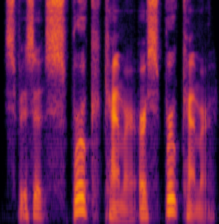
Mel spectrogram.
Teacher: The CH is fricative. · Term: Fricative CH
